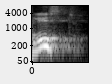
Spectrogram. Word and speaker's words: wrist: है इसे कहते हैं रिस्ट, कहते हैं रिस्ट, WRIST, W लिखते हैं बोलते नहीं है, WRIST कलाई, WRIST रिस्ट कलाई।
